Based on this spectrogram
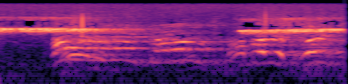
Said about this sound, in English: Hey, listen. Police whistles.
